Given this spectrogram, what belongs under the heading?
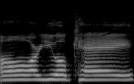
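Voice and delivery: put-on baby talk, high-pitched and slow. Acting out a dog owner checking on their dog: imitating a dog owner's baby voice. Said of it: "You put on the baby voice".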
